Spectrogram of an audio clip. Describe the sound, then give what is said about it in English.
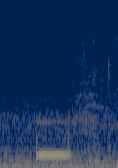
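A single steady telephone tone sounds for about half a second over a quiet, hissy background, a call tone from a phone call placed on speakerphone. No one speaks. “So I'm going to call Dro on speakerphone”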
